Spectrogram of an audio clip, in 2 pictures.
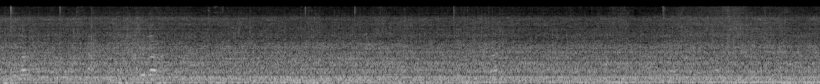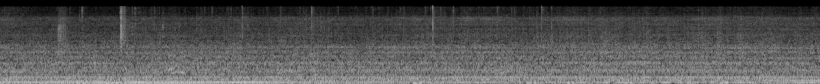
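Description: A forge fire roars steadily.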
